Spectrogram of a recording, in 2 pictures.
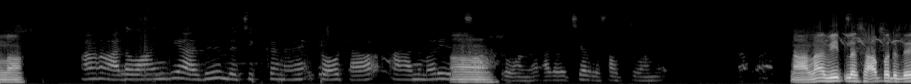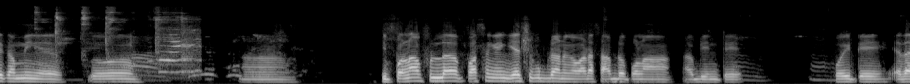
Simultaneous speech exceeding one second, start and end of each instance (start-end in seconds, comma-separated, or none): none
